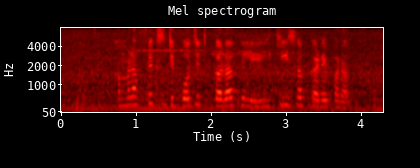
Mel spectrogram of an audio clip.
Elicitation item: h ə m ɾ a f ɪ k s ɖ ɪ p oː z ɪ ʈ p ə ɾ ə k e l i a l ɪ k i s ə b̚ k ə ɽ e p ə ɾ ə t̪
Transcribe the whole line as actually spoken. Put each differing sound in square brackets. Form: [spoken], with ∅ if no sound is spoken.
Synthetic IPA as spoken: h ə m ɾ a f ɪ k s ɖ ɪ p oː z ɪ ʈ [k] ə ɾ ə k e l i [e] l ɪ k i s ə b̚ k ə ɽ e p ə ɾ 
